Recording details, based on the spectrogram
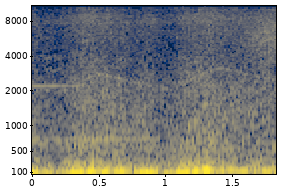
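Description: Air-cooled engine, a low rumbling roar that pulses unevenly at a steady idle-like rhythm, close and continuous with no voices.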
